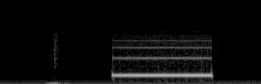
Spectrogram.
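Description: A single steady telephone line tone sounds for about a second as someone is called back. It is a flat, unbroken beep heard alone over faint line hiss.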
